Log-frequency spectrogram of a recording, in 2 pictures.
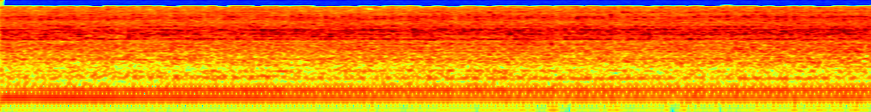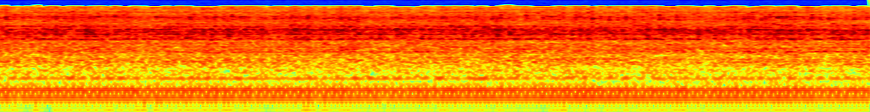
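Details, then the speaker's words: Farmall Super A tractor, first run after ground and wire repairs restored spark, warming up: steady even low rumble, regular four-per-second beat, no knocks or misses; smooth normal idle. "I'm just tickled to death this thing's running you don't know how bad it was for me to shut that thing of"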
